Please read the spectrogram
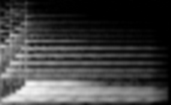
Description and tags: A noir-style vibraphone chord that might play when you find a clue or crack the case.
ambience, mystery, noir, sound-effects, suspense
